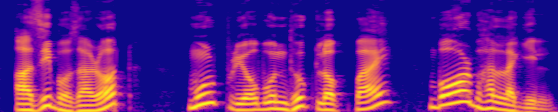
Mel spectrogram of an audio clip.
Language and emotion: Assamese, happy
